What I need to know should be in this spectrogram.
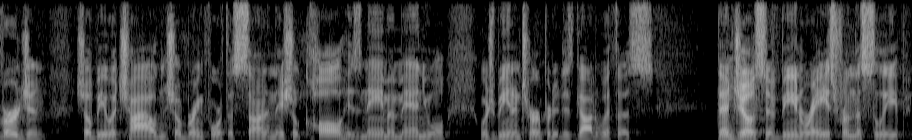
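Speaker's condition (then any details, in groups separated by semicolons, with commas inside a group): No condition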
